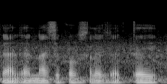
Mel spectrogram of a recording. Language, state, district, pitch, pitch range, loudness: Kokborok, Tripura, Dhalai, 85 Hz, 85-90 Hz, -21 LUFS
